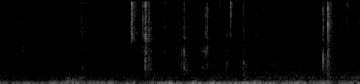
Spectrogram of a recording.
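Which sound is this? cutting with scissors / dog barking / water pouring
cutting with scissors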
